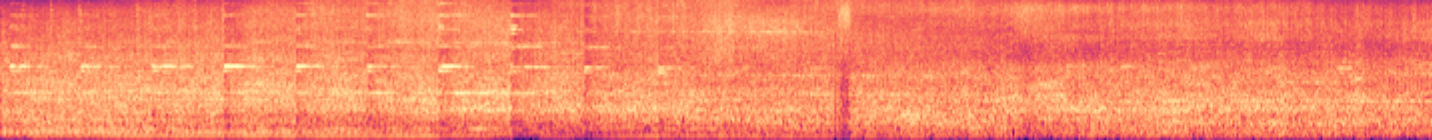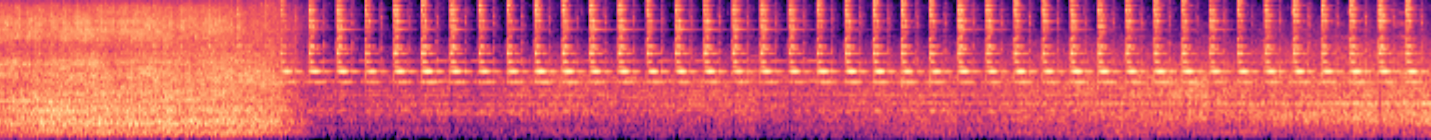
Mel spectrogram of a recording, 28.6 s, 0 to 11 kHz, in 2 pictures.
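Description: A freight train led by diesel locomotives, a Norfolk Southern SD80MAC and a CN C40-8M, passes close by, then its covered hoppers and boxcars roll past with steady wheel-on-rail noise. About two-thirds of the way through, the sound switches abruptly to a grade-crossing bell ringing rapidly, about three to four strokes a second.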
